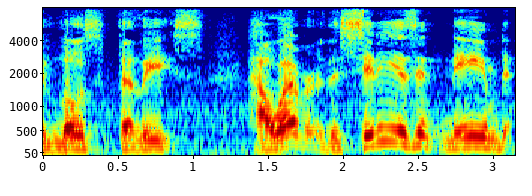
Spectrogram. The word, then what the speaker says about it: Los Feliz: DJ Waldy, said that the common Anglo pronunciation, Los Feliz, stems from the Midwestern takeover of LA in the late 19th century, which confounded residents as to whether to use a Spanish or English pronunciation, so it just stuck somewhere in the middle. Now, many native Spanish speakers point to Feliz Navidad, and they say it should be Los Feliz.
